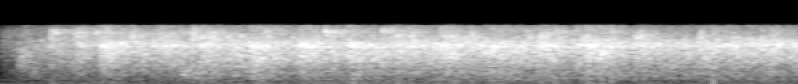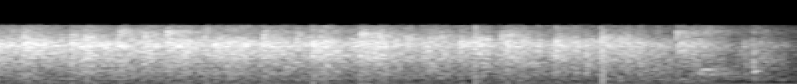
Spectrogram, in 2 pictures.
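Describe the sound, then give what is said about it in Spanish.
Sustained applause from a conference audience welcoming a lecturer, with dense, even clapping that holds steady for about eight seconds before easing off at the end. “Lo recibimos con un fuerte aplauso.”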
